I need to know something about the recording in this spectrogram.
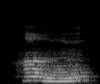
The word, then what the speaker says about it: hung: Lotus right and then hung pronounced hung like NG but you close your mouth so that's why you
